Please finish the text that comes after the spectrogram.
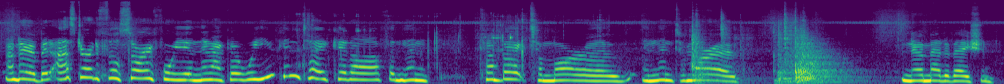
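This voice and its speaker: A woman's voice: sits high, moderate pace, mellow, slight background noise, low-quality recording. A woman chatting casually with her husband outdoors, frank and teasing, her voice a little worn out. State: losing her voice. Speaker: co-host, the host's wife. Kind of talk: casual chat. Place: outdoors in a backyard.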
